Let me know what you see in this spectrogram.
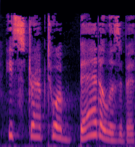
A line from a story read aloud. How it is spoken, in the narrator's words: he exclaimed, as if Carson had done it just to be cruel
